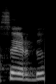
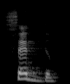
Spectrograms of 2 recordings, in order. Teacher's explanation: hay casos donde se duplica el fonema posterior y no se realiza la líquida, como en el ejemplo del inicio, donde no se realizaba cerdo, sino seddo. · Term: geminación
